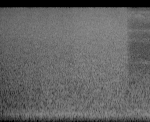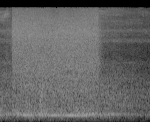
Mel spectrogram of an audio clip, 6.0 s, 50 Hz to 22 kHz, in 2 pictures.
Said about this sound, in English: So when the Mary Rose came into dry dock number 3 in the historic dockyard, she was sprayed with water to keep her wet and stop her drying out. It was also cold water to stop any bacterial activity.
